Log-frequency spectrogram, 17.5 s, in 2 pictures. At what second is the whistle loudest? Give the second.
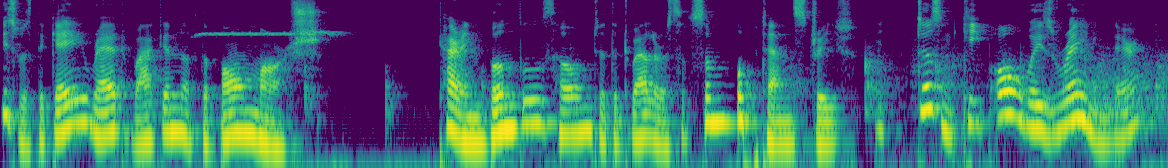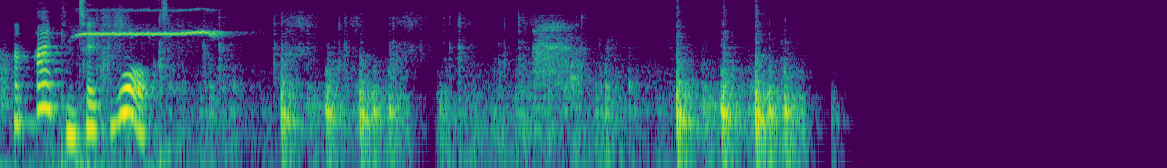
10 s.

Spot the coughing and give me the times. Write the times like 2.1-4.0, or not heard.
12.8-13.2.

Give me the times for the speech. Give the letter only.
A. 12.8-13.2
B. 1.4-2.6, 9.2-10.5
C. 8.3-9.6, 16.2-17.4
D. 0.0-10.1
D.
